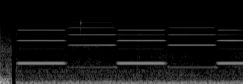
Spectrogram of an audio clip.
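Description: A SEAT Ibiza's electronic warning tone alternates between a higher and a lower beep, about once a second, and sounds like a fire truck.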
